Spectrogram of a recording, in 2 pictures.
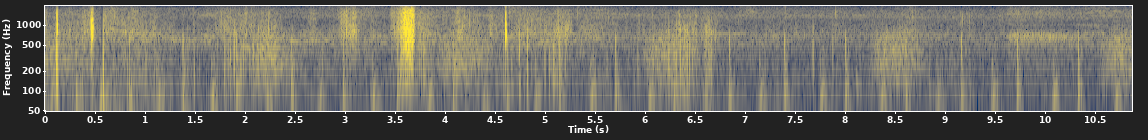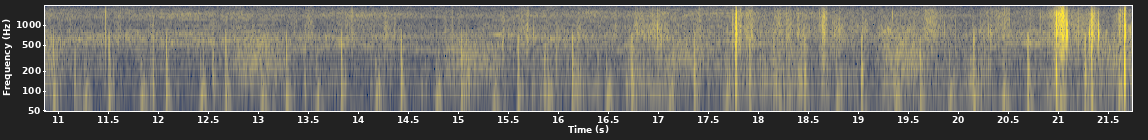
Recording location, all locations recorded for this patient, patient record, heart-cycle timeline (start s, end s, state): pulmonary valve (PV)
aortic valve (AV)+pulmonary valve (PV)+tricuspid valve (TV)+mitral valve (MV)
#Age: Child
#Sex: Male
#Height: 116.0 cm
#Weight: 22.5 kg
#Pregnancy status: False
#Murmur: Absent
#Murmur locations: nan
#Most audible location: nan
#Systolic murmur timing: nan
#Systolic murmur shape: nan
#Systolic murmur grading: nan
#Systolic murmur pitch: nan
#Systolic murmur quality: nan
#Diastolic murmur timing: nan
#Diastolic murmur shape: nan
#Diastolic murmur grading: nan
#Diastolic murmur pitch: nan
#Diastolic murmur quality: nan
#Outcome: Abnormal
#Campaign: 2015 screening campaign
0.00	6.80	unannotated
6.80	6.92	S2
6.92	7.12	diastole
7.12	7.24	S1
7.24	7.37	systole
7.37	7.48	S2
7.48	7.72	diastole
7.72	7.86	S1
7.86	7.98	systole
7.98	8.10	S2
8.10	8.34	diastole
8.34	8.48	S1
8.48	8.58	systole
8.58	8.72	S2
8.72	8.89	diastole
8.89	9.00	S1
9.00	9.14	systole
9.14	9.24	S2
9.24	9.44	diastole
9.44	9.58	S1
9.58	9.68	systole
9.68	9.82	S2
9.82	10.06	diastole
10.06	10.18	S1
10.18	10.30	systole
10.30	10.42	S2
10.42	10.66	diastole
10.66	10.80	S1
10.80	10.90	systole
10.90	11.04	S2
11.04	11.24	diastole
11.24	11.34	S1
11.34	11.49	systole
11.49	11.60	S2
11.60	11.82	diastole
11.82	11.94	S1
11.94	12.06	systole
12.06	12.18	S2
12.18	12.40	diastole
12.40	12.54	S1
12.54	12.66	systole
12.66	12.80	S2
12.80	13.02	diastole
13.02	13.16	S1
13.16	13.26	systole
13.26	13.36	S2
13.36	13.56	diastole
13.56	13.68	S1
13.68	13.81	systole
13.81	13.94	S2
13.94	14.16	diastole
14.16	14.28	S1
14.28	14.40	systole
14.40	14.54	S2
14.54	14.74	diastole
14.74	14.90	S1
14.90	15.01	systole
15.01	15.14	S2
15.14	15.32	diastole
15.32	15.46	S1
15.46	15.58	systole
15.58	15.70	S2
15.70	15.86	diastole
15.86	15.98	S1
15.98	16.10	systole
16.10	16.26	S2
16.26	16.46	diastole
16.46	16.60	S1
16.60	16.72	systole
16.72	16.86	S2
16.86	17.06	diastole
17.06	17.20	S1
17.20	17.32	systole
17.32	17.44	S2
17.44	17.66	diastole
17.66	17.78	S1
17.78	17.90	systole
17.90	18.00	S2
18.00	18.16	diastole
18.16	18.28	S1
18.28	18.40	systole
18.40	18.54	S2
18.54	18.74	diastole
18.74	18.86	S1
18.86	19.00	systole
19.00	19.10	S2
19.10	19.34	diastole
19.34	19.52	S1
19.52	19.58	systole
19.58	19.70	S2
19.70	19.87	diastole
19.87	20.00	S1
20.00	20.12	systole
20.12	20.28	S2
20.28	20.42	diastole
20.42	20.58	S1
20.58	20.68	systole
20.68	20.78	S2
20.78	21.74	unannotated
